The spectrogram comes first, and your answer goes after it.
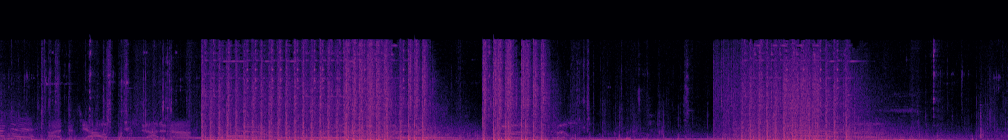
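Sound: gunfire in the video game The Division

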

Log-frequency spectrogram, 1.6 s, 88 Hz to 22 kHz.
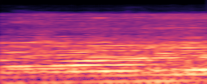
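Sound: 1998 Porsche 911 GT1 slot car accelerating

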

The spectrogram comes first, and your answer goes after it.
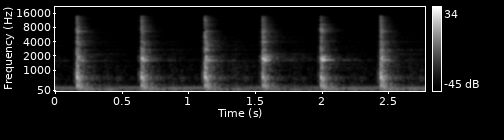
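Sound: hammering a socket onto a wheel lock nut

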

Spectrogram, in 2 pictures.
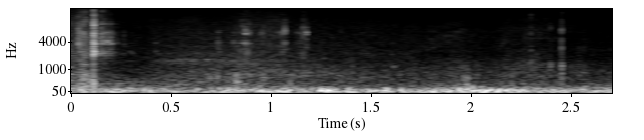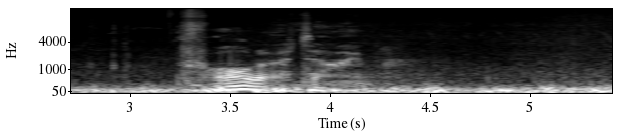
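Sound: wind blowing at a fishing lake

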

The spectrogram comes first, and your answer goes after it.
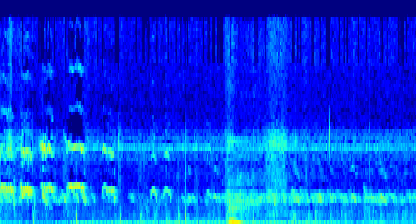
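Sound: broiler chickens clucking while one is caught

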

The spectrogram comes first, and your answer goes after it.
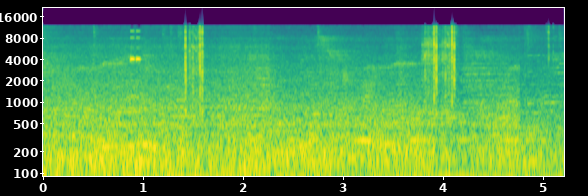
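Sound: camera shutter of Sony Alpha A7 and A7R

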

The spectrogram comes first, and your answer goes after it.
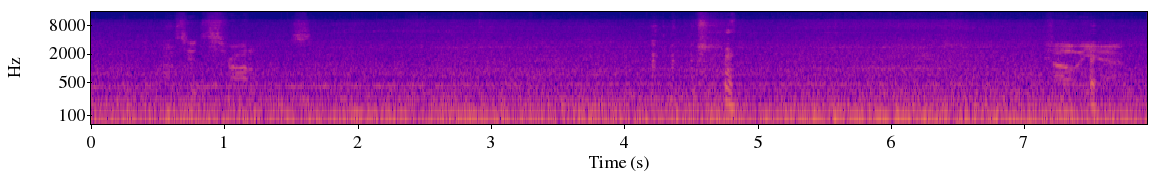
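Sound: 6.7 Powerstroke diesel truck accelerating at full throttle

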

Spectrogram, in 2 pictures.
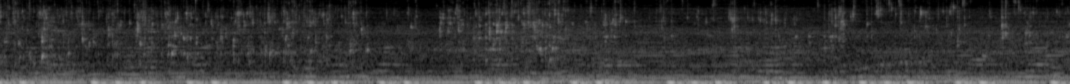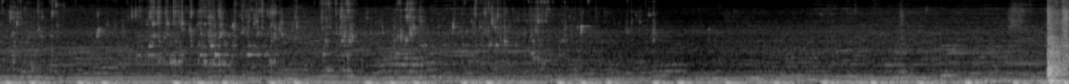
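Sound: pouring salt brine over eggs to make salted eggs

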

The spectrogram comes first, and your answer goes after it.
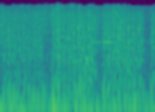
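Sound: gunfire from the Marine's gun in the video game Alien vs Predator

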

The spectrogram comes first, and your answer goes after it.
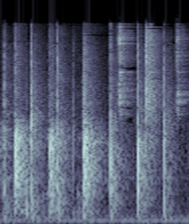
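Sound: audience applause for the band

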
